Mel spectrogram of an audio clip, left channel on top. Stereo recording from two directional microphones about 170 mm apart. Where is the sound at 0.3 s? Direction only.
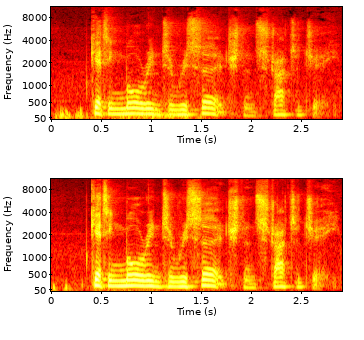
45° right (ahead or behind).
